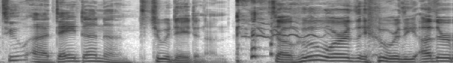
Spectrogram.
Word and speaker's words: Tuatha Dé Danann: Tuatha Dé Danann. Tuatha Dé Danann.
